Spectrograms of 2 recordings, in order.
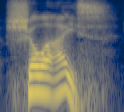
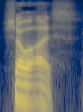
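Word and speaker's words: XiaoIce: That's it's pronounced Showa Ice. – Show ice. – Yeah. – Okay. – Show ice. – Show ice. – So it's, yeah, in, at the end of the sentence, it's got how they pronounce it. It doesn't even have an S at the start.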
